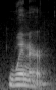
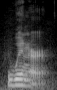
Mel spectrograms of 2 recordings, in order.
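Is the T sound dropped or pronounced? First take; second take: dropped; dropped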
